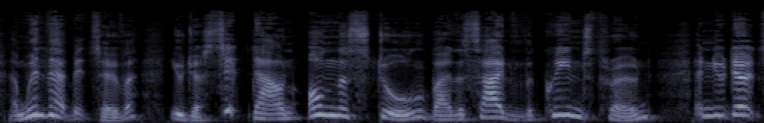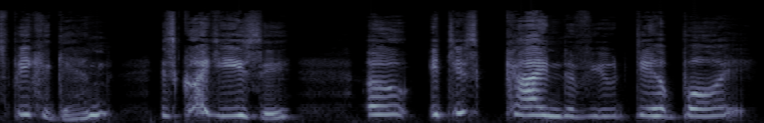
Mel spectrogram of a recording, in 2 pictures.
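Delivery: put-on high, loud, excited child voice; eager little girl. A narrator's reading. Girl coaching William for the play, eager high voice. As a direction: bubble over with eager instructions.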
